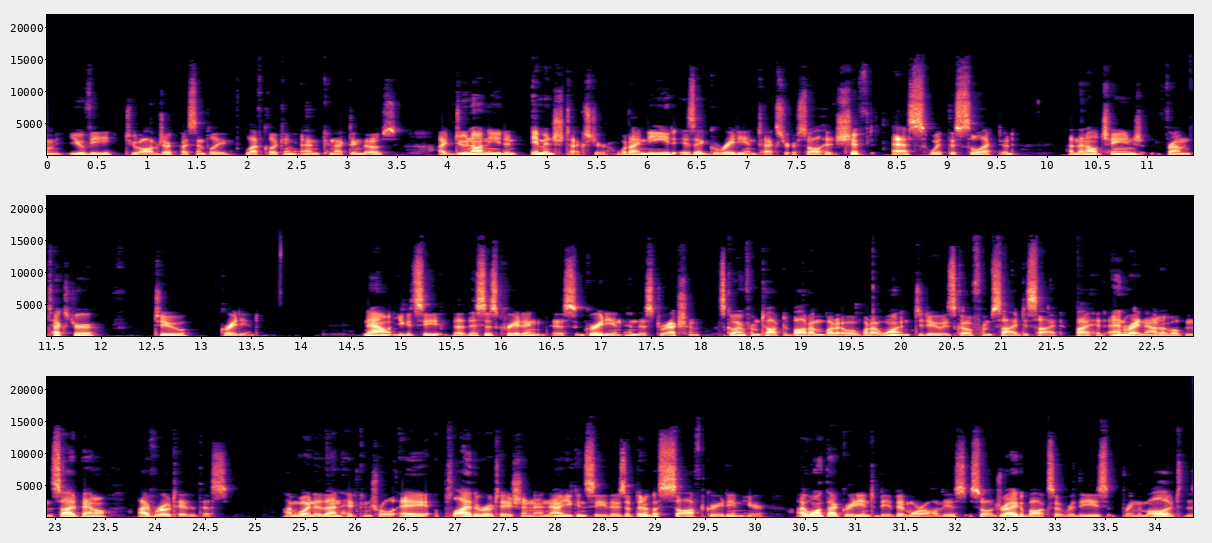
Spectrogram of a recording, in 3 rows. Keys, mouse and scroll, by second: 0.9 click, 7.8 click, 8.4 shift+s, 14.9 middle click, 19.4 middle click, 21.7 n, 25.9 ctrl+a, 28.0 middle click, 28.7-29.3 scroll up 1, 29.3-30.8 scroll up 4, 30.8 click, 32.9 click, 34.0 click.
